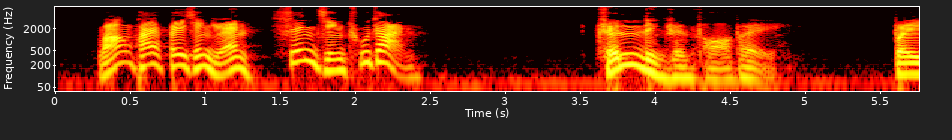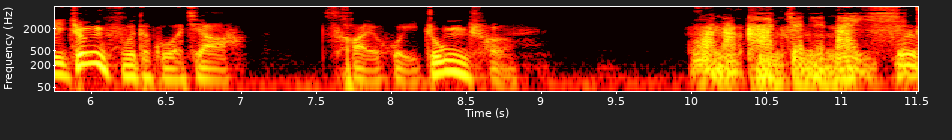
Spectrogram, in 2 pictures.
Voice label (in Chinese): 游戏配音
